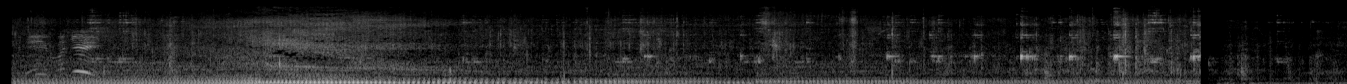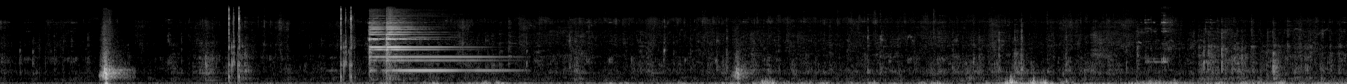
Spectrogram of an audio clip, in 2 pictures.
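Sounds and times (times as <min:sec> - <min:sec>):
bullock bells clinking: 0:00.2 - 0:14.4, 0:16.8 - 0:20.6, 0:21.9 - 0:26.9
bell ringing out clear: 0:00.7 - 0:01.9, 0:03.9 - 0:12.0, 0:17.1 - 0:18.8.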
